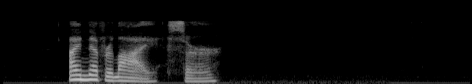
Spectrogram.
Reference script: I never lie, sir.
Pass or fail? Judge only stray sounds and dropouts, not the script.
pass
